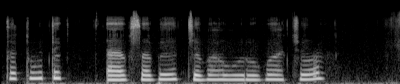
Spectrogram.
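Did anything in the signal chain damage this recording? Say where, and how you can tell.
Yes. The damage is at the codec stage and runs through the whole speech clip: the top of the spectrum flickers in and out, and a gritty, grainy noise with aliased tones rides on the sound. This is likely Bluetooth SBC compression at a low setting, which fits a bit budget near 80 kbps. With so few bits, the weak upper sub-bands get little or nothing, and the rest are coarsely quantised. On a spectrogram, the treble breaks into patchy blocks and gaps, with hard-edged band boundaries.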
